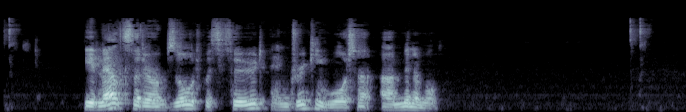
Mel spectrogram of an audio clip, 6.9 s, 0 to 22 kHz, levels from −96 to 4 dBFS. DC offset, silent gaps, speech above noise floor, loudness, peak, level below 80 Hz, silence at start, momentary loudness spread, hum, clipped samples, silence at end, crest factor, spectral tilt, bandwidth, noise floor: under 0.1%; none; 58 dB; -21 LUFS; -2 dBFS; -66 dBFS; 0.85 s; 14 LU; none; under 0.1%; 0.45 s; 22 dB; -4.5 dB/octave; 11.5 kHz; -79 dBFS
